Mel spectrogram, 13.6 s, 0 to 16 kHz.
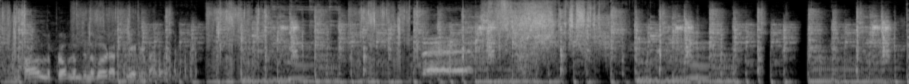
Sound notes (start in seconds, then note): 2.9 electricity buzzing; 6.1 sheep bleating; 7.1 electricity buzzing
